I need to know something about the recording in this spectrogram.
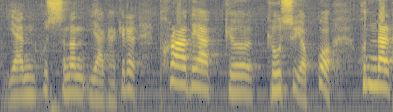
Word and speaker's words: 얀 후스: 눈을 감을 그 당시에 그 나라 발음으로 하면 얀 후스인데요. 얀 후스는 이야기하기를 프라 대학 교수였고 훗날 같은 대학의 총장까지 지냈던 사람이었는데, 후스는 가난한 농부의 집안에서 태어나게 됩니다.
